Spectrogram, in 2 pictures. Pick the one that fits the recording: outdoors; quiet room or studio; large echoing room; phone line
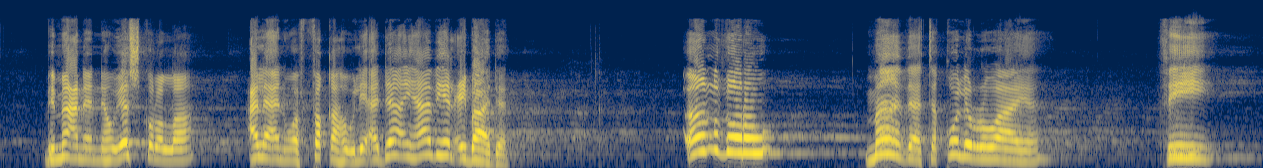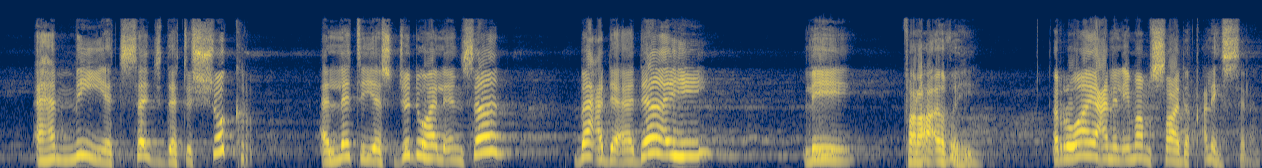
large echoing room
